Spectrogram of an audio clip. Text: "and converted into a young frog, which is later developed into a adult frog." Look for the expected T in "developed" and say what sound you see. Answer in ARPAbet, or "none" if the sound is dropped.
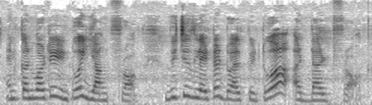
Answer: none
